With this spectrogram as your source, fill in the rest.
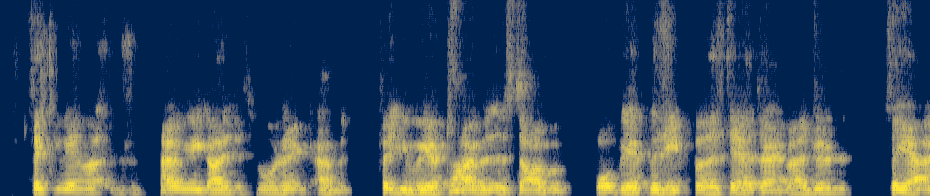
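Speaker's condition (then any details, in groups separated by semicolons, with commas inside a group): Cerebral palsy; present from birth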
